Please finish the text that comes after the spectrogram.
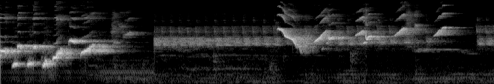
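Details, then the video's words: White-rumped shama in lively song, used to spur less responsive birds into singing. Rapid rising whistled notes give way to a steady high buzzy tone with quick repeated chirps on top. "Murai Pastol Gacor Cocok untuk Memancing Burung Yang Kurang Emosi"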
